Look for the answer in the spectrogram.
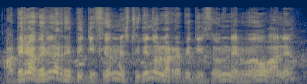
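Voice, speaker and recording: A young man from Spain with a Spanish accent, reacting live to a football match, excitable and profane, shouting at goals and muttering in between, talking to his viewers like friends. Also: a little high, fast, crowd noise.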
